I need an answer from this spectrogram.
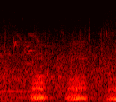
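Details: In the forest of the Brazilian Pantanal, a female jaguar gives deep, grunting calls in a rhythmic series, calling a male to her to mate.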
